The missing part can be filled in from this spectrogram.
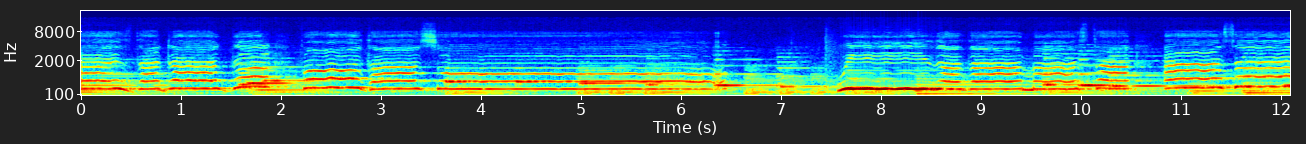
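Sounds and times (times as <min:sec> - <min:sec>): woman singing a hymn: 0:00.0 - 0:06.5, 0:07.5 - 0:12.0.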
